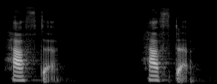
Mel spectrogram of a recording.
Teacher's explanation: So the voiceless consonant kind of says to the voiced consonant, listen, don't work too hard. And the voiced consonant, the V in this case, becomes voiceless. So it's actually easier to pronounce. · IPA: [hæf.tə]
